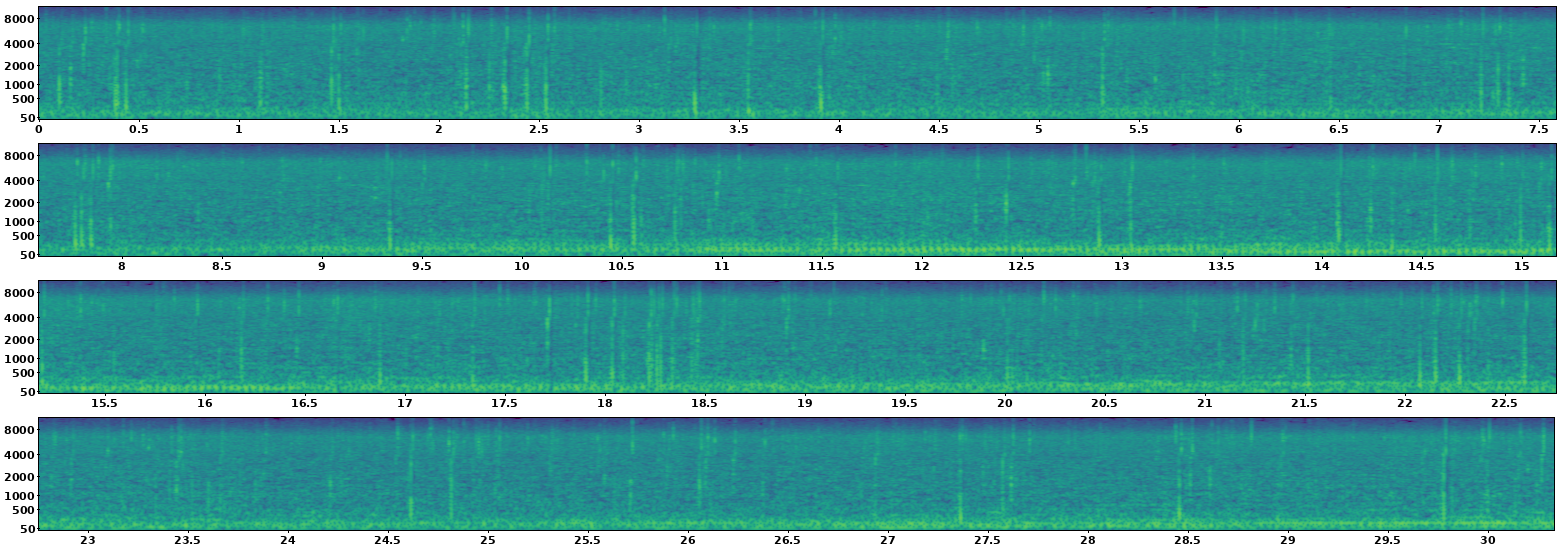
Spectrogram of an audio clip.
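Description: Rain falling steadily on forest leaves and branches, a dense pattering of many small drop hits.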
